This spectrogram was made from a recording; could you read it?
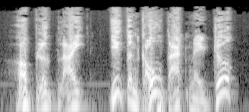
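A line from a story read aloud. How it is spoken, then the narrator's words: Old man's barked command. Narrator (Vietnamese): Một lão già quát lên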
